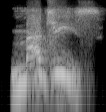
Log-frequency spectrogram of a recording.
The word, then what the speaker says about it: Magi: Priests, जिसका नाम था मैजीज। उन लोग मैजी प्रोनाउंस करता है, लेकिन स्पेलिंग है MAGI, जिसे हम लोग मगी कहते हैं।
